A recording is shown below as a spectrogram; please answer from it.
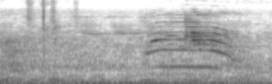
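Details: Pet cats eating rice at home; one faint drawn-out meow near the end, slightly falling, over low background hum and traces of a woman's voice earlier.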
